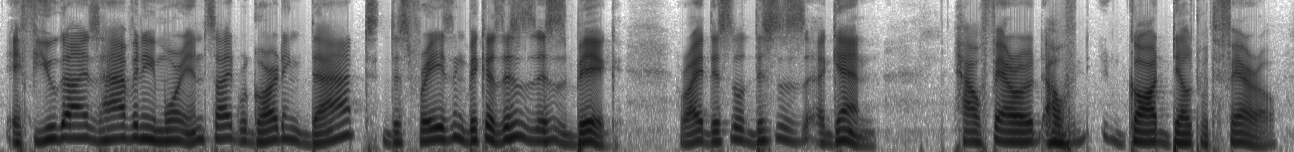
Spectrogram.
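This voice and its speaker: A man's voice: on the high side, moderate pace, no room sound. A man hosting a casual live Bible study, thinking aloud and often checking in with the listener. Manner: musing, often checking with "right?".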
